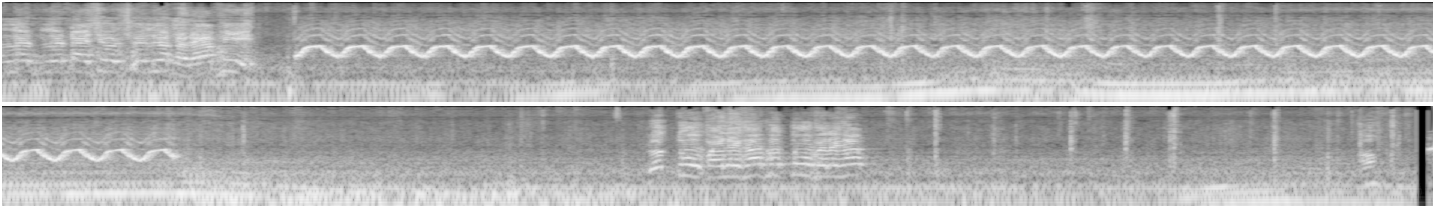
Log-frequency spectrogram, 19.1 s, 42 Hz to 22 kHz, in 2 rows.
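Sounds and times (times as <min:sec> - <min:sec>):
low engine rumble: 0:00.0 - 0:19.0
ambulance siren yelping: 0:01.9 - 0:11.3.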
